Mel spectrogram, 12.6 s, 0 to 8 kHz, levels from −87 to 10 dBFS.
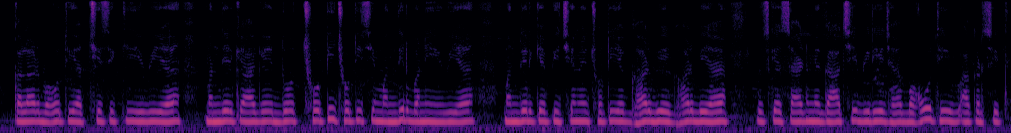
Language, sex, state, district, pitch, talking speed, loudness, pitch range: Hindi, male, Bihar, Madhepura, 175 Hz, 185 wpm, -44 LUFS, 175-180 Hz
